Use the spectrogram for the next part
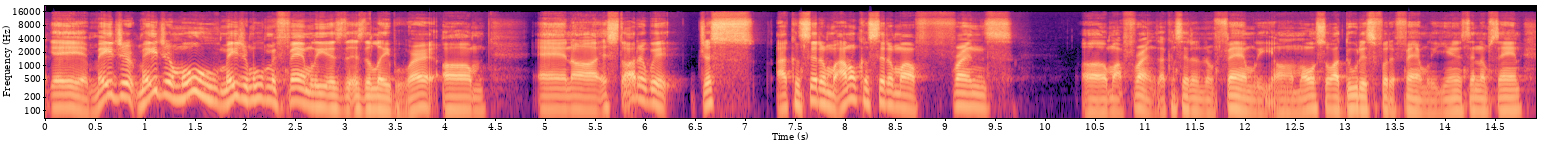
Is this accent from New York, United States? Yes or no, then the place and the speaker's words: yes; New York City, New York, United States; I'm from Brooklyn, obviously, you know what I'm saying? From Brooklyn, you know the vibes. But, um, from Crown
